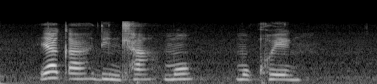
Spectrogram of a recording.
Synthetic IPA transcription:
jakʼadin̩t͡ɬʰamo | mʊq͡χʰweːŋ̩

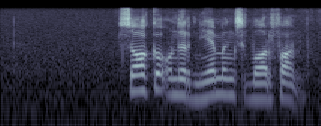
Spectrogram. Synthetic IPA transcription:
sɑːkəʔɔndərniəməŋsvɑːrfɐn

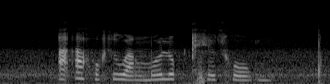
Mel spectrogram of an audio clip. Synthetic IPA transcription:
aʔaχʊχiwaŋ̩molɪkʊq͡χʰɛtʰoːŋ̩

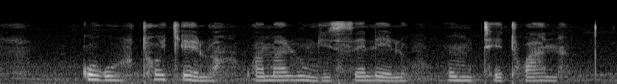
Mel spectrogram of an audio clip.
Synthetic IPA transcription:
k̬ok̬utʰɔcʼɛlwa | k̬ʼwamaluŋʱisɛlɛlɔ | om̩tʰɛtʰwaːna

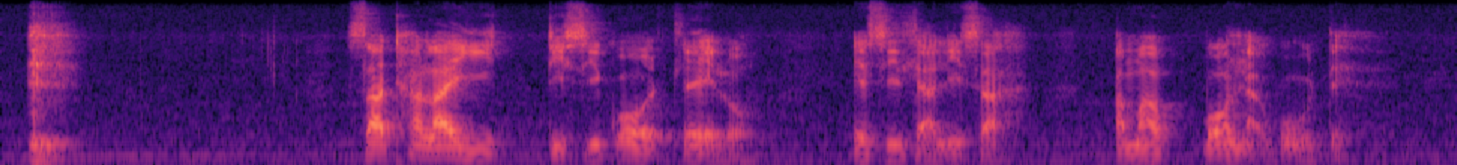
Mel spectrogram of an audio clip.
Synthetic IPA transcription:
satʰalaji | d̥ʱisik̬ɔt͡ɬʼɛlɔ̰ | esiɮa̰lisaː | maɓɔna̰k̬ʼuːd̥ʼʱɛ

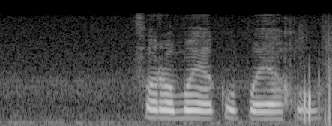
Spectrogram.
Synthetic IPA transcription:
fɔɾɔmɔjakʊpʼɔjaχʊ

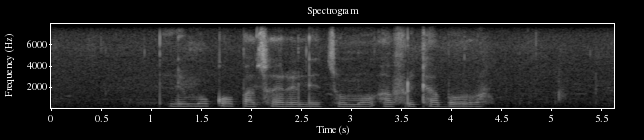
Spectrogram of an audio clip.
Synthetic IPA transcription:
lɪmʊkʼɔpʼat͡sʰwɛɾɛlet͡sʼʊmoʔafrikʼabɔːrwa

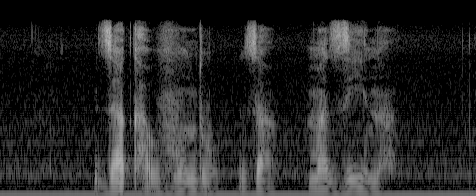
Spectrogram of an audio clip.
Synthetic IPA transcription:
d͡zakʰa̰vundu | za | maziːna

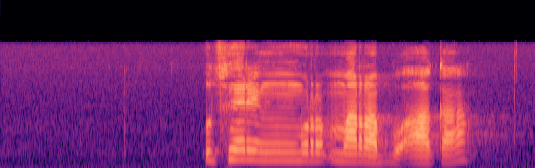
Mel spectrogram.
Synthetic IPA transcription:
ʊt͡sʰweɾeŋ̩mʊmarapɔʔaːka

